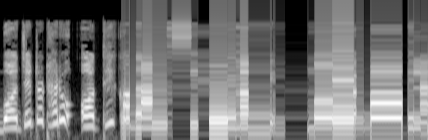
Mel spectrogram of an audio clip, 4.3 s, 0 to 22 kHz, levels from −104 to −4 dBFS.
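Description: Robotic sound from repeated short buffers begins at 1.23 s and continues to the end of the clip. It is likely that new audio stopped arriving in time, so a fragment of about 7.5 ms was looped throughout, imposing a rigid, metallic 133 Hz buzz that only loosely tracks the speech.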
